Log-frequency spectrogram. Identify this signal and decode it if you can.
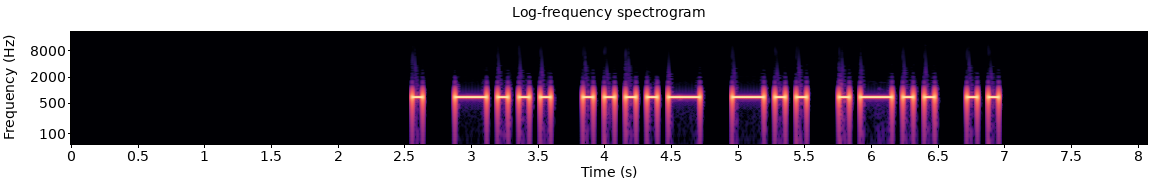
Morse code, heard as a keyed tone, about 15 wpm, 700 Hz. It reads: EB4DLI
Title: DXCC-100 Call Signs - 6 Characters - Repeated 2x - 15wpm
